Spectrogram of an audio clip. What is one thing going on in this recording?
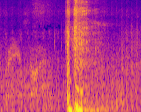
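A single gunshot cracks sharply.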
